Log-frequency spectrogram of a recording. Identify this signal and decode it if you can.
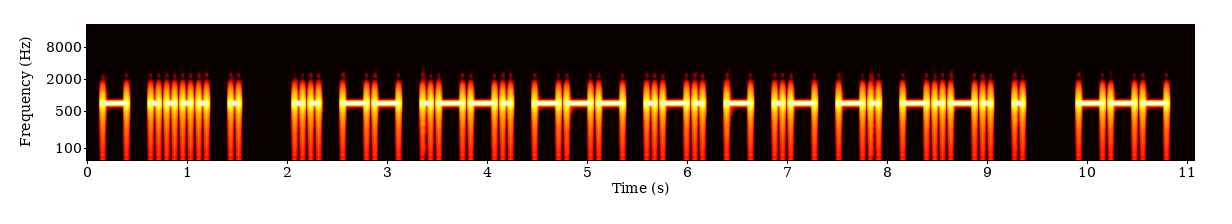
Morse code, heard as a keyed tone, about 15 wpm, 700 Hz. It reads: THE IMPORTANCE O
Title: Sets of 3 Words 15wpm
